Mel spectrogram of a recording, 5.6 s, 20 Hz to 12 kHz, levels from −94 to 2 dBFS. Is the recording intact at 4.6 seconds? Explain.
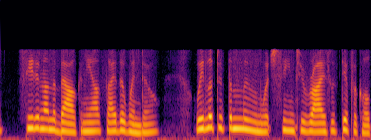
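Yes, the audio is intact at 4.6 seconds, with only the narrow telephone band of G.711 coding, nothing above about 3.8 kHz, to be heard there.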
